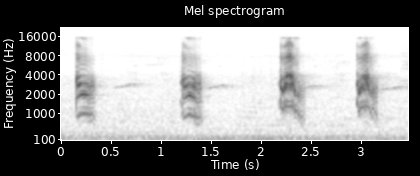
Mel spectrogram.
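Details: Long-tailed shrike calling to stir other shrikes into answering: four loud, rasping, downward-slurred squawks about one second apart, each followed by a short thin whistle, over a quiet low hum.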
